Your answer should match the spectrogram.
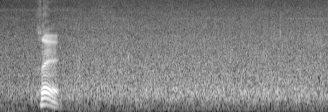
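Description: Shallow river running over rocks and stones: a steady rushing of water.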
